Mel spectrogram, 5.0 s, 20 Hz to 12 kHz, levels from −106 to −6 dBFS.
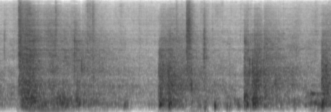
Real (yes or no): no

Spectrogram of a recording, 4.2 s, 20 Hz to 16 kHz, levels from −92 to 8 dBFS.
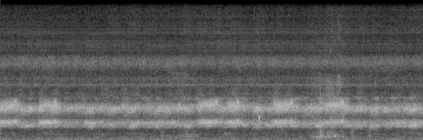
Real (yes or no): yes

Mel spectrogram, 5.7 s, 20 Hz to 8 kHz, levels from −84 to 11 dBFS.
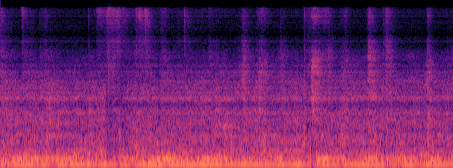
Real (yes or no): no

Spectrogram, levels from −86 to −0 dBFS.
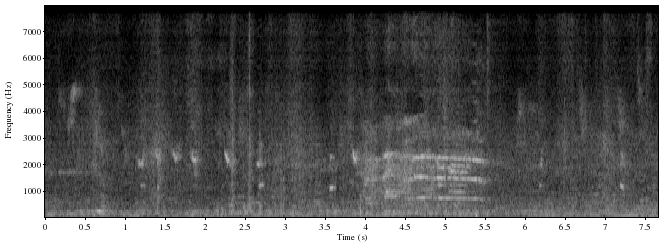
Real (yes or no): no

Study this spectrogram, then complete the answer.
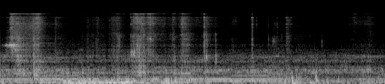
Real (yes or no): no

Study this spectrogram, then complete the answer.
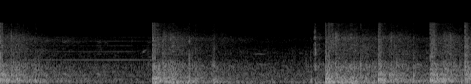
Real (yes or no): yes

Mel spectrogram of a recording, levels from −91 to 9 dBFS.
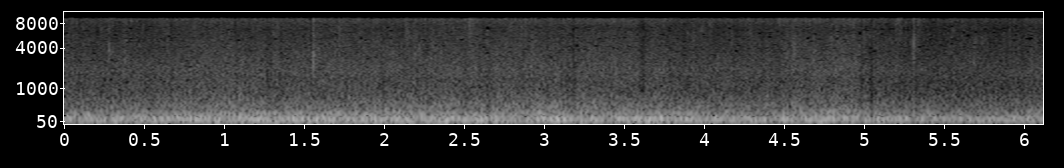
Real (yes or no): yes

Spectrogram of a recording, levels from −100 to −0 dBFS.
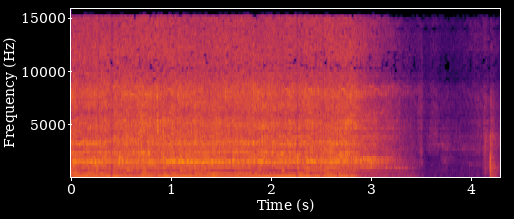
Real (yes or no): no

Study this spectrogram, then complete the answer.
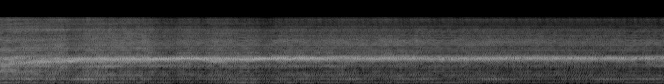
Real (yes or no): no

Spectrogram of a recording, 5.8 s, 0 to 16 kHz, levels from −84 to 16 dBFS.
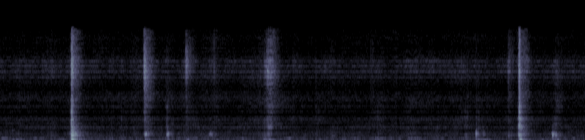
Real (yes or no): no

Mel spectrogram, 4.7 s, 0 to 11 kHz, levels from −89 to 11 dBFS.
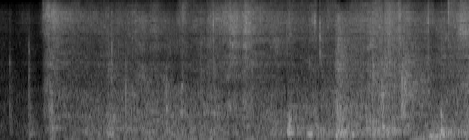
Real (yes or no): no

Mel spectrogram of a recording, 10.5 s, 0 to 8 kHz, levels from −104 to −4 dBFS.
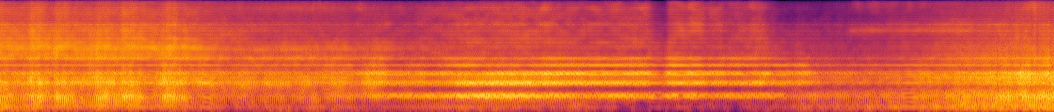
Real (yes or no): no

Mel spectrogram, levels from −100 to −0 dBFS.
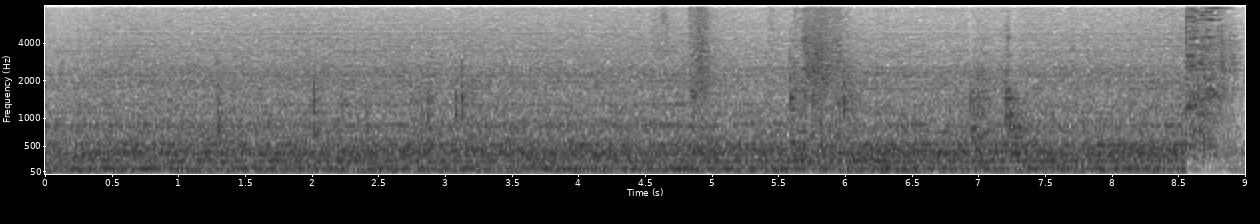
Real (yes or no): yes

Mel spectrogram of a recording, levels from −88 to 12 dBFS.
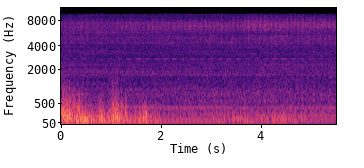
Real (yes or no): yes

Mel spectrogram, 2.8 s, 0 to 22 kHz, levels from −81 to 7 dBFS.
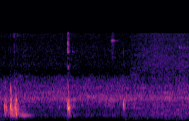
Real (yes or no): yes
